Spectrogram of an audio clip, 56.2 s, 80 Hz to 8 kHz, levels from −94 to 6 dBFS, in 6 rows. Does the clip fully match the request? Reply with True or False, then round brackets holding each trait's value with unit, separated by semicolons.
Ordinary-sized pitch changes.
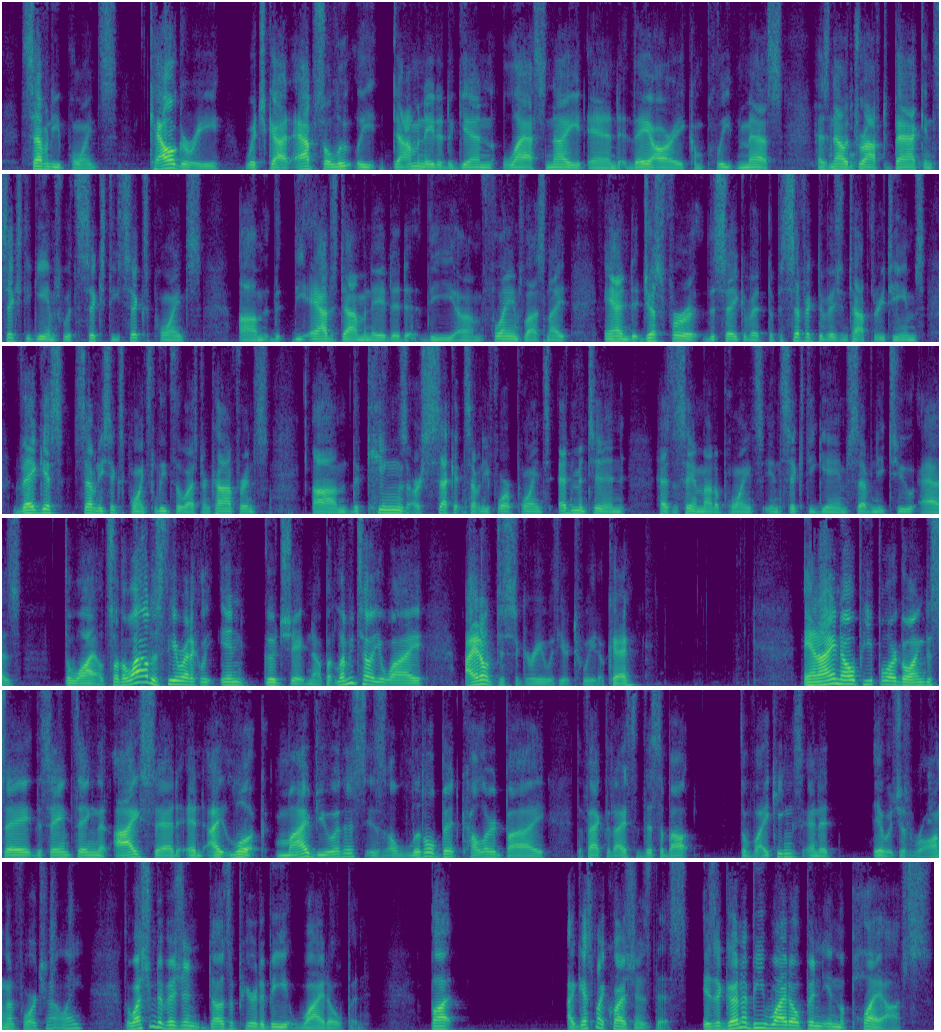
True (4.3 semitones)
